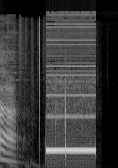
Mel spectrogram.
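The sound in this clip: A telephone ringing tone sounds on a call to a hotel in Norrköping: one loud, steady beep lasting about a second at a single pitch, after a short stretch of speech and a click.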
